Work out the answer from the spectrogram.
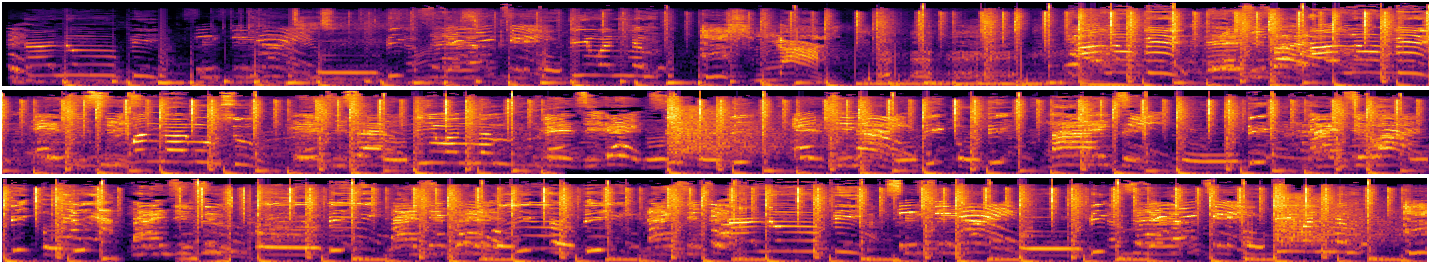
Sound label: beat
